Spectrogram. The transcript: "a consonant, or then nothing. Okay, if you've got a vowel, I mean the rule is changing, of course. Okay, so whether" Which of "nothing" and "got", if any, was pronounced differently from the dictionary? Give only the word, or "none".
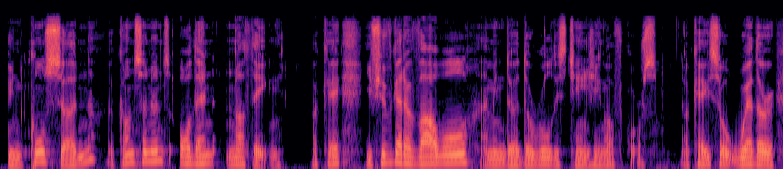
none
